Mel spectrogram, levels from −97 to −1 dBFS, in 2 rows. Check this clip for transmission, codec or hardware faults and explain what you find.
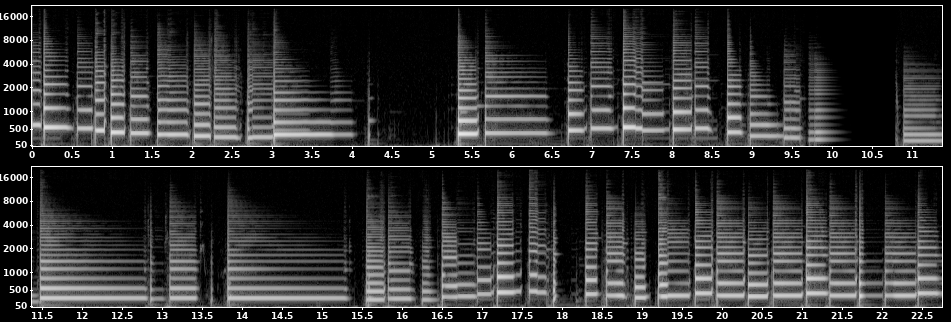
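Two transmission faults occur close together in this music.

From 9.29 to 9.79 s there is repeated packet loss with a robotic sound. Five short holes, the longest 42 ms, each get filled by stretching the preceding audio, so about 160 ms of music is replaced and roughly a third of that half-second is synthetic. The music turns choppy and robotic. On a spectrogram, brief smeared columns with flattened harmonics interrupt the texture. The waveform shows repeated, too-regular cycles at each patch.

From 9.81 to 10.81 s comes a long network dropout, likely caused by the connection stalling. Nearly a second of music, about 980 ms, is lost. The receiver first extends the last sound as a fading buzz or hiss, then about 690 ms of silence follows before the music resumes further along, with the missing passage gone. 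A spectrogram shows a decaying smear collapsing into a blank band. The waveform tapers to a flat line, then jumps back in abruptly.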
